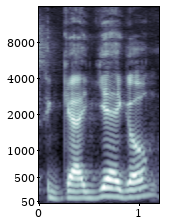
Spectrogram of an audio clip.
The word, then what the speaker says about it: gallego: Gus saying that in Argentinian Spanish it's gallego. Yes, thanks for that, because the Argentines pronounce the double L a little bit differently than people in Spain.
